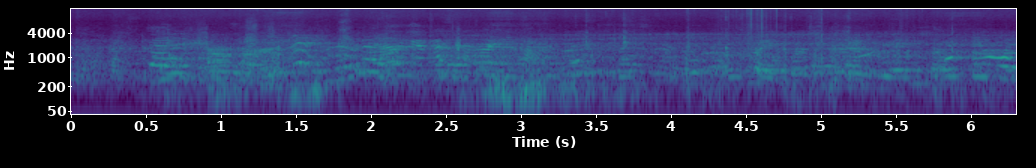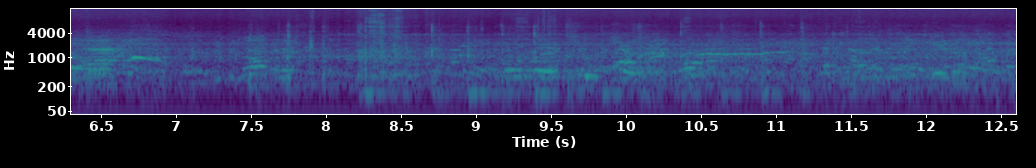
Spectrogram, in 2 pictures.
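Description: Indistinct chatter from several people's voices, with no words clear enough to make out.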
